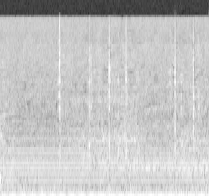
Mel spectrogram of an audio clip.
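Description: Steady low electrical hum with a buzz of steady overtones above it, unchanging and without a break.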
